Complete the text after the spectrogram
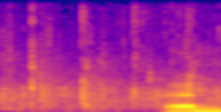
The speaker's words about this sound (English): a big round of applause, everybody.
